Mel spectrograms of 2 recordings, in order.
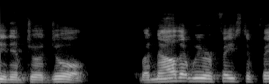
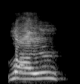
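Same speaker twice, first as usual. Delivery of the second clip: much higher, loud furious shout; 8 dB louder than usual. A narrator's reading. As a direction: scream the word at him. Annabeth shouts at Luke.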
